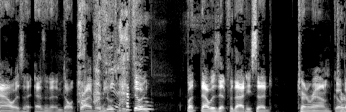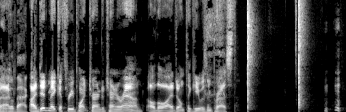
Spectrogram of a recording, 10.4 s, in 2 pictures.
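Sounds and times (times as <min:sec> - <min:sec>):
speech: 0:00.1 - 0:08.8, 0:10.0 - 0:10.3
slow clapping: 0:08.9 - 0:10.0.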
